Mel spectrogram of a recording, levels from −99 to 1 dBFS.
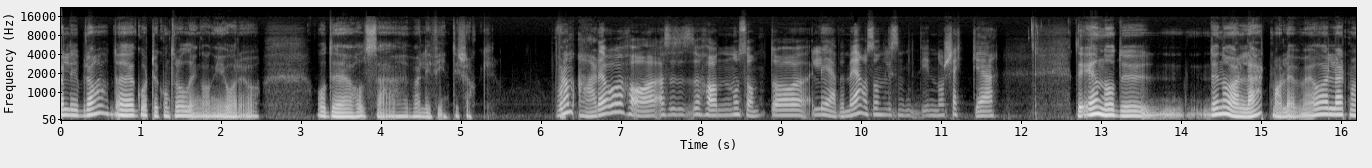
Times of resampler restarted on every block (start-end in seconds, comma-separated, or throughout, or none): none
